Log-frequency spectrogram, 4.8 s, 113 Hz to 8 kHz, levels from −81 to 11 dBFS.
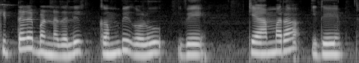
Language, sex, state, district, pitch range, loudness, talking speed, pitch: Kannada, female, Karnataka, Bangalore, 205-245 Hz, -14 LUFS, 75 wpm, 225 Hz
